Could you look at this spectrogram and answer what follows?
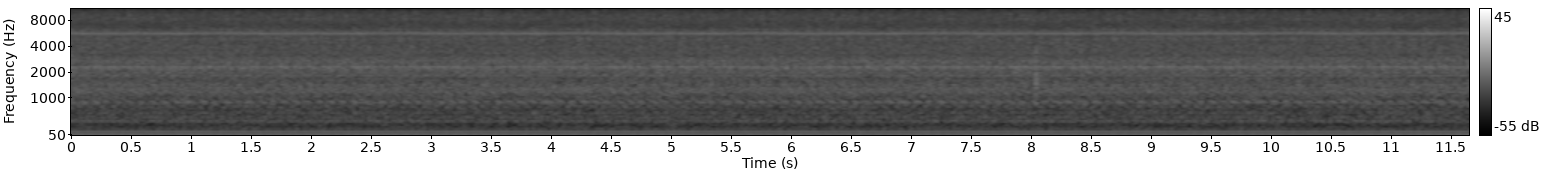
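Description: A tractor engine in Farming Simulator 2013 drones steadily with a low, even hum and no change in pitch, loud and continuous throughout with no talk.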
